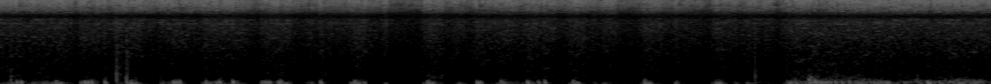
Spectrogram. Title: Pumping Heartbeat Sound (earphones required)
